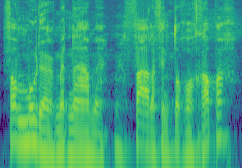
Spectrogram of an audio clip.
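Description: A man, a children's book author, talking casually as a guest, with a relaxed manner, frequent hesitations and an occasional chuckle. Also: lowish voice, a little fast. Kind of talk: casual conversation.

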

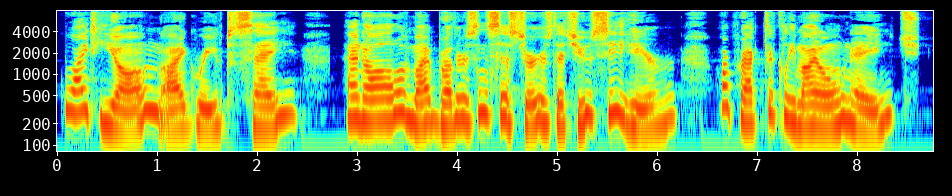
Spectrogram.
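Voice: mid-range voice, expressive, slow, a little mellow, pitched above the performer's own voice. A storybook reader voicing a proud, hungry young dragonette in a lofty, matter-of-fact manner. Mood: haughty.

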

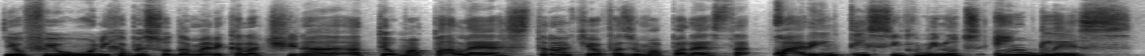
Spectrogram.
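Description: A man with a Brazilian Portuguese accent, chatting casually and telling stories in an animated, slangy way. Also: very high-pitched, rapid-fire. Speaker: podcast guest. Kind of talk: casual chat.

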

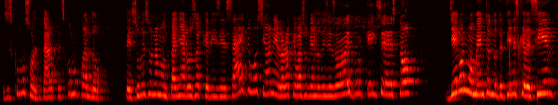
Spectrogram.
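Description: A woman hosting a casual podcast chat about emotions, talking in an expressive, playful way. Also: sits high, fast talker, reverberant. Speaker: podcast host.

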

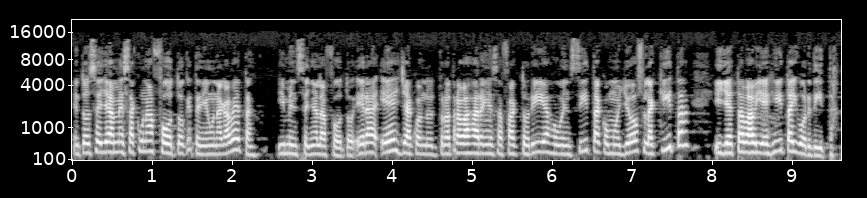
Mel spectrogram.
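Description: A middle-aged woman, telling her life story in a lively way and acting out the dialogue. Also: fairly high pitch, fast talker. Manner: animated, acts out dialogue, laughs while telling. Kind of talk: personal storytelling talk.

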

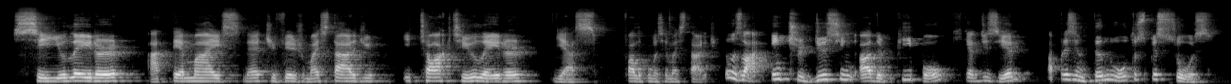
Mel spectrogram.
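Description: A Brazilian teacher gives an online English lesson in an unhurried, measured voice of middle pitch. Each English phrase is pronounced carefully and slowly for the listener to repeat, between quiz questions and encouraging asides. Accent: Brazilian Portuguese.

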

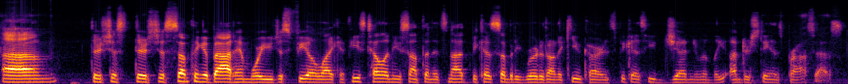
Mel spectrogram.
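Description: A man's voice: mid-range voice, little pitch movement, quick pace. A man chatting casually as a panelist, earnest in his praise and playful with jokes. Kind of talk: casual chat.

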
